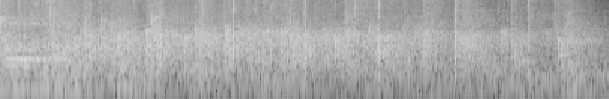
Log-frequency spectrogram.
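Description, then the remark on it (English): An audience applauds steadily for about four seconds, a dense, even crackle of many hands clapping at a fairly loud level, with some cheering voices mixed in, at the opening of the first AI room at Bob's Day. “Yay! Cheer. There we go.”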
